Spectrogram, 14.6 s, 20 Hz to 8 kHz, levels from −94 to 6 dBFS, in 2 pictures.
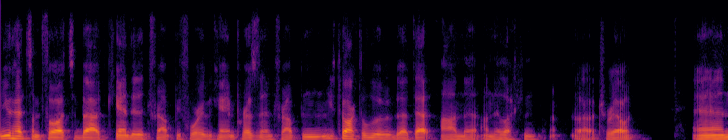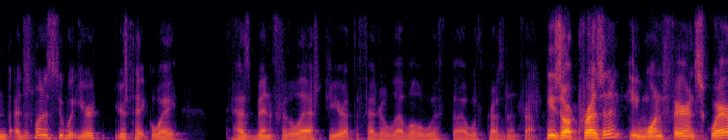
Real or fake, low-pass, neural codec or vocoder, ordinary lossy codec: fake; 7.2 kHz; codec, 16 kHz, 8 kbps, FunCodec, trained on LibriTTS, 25 frames a second; Opus, 32 kbps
